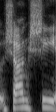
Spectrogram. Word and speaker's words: Shang-Chi: good because you're our resident expert um so shangshi and the legend of the ten rings did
